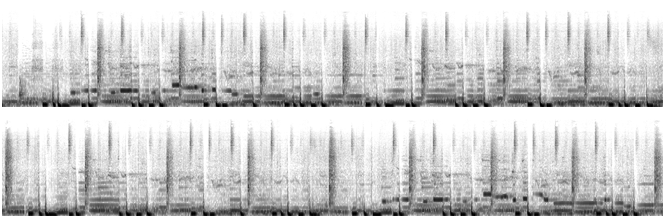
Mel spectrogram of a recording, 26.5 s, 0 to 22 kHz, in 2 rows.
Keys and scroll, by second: 0.0 ctrl+z, 1.3 ctrl+z, 2.4 ctrl+z, 3.5 ctrl+z, 4.2 ctrl+z, 5.2 ctrl+z, 6.0 ctrl+z, 6.5 ctrl+z, 8.4 ], 12.1 ctrl+z, 12.9 ctrl+z, 13.8 ctrl+z, 14.1 ctrl+z, 15.5 ctrl+z, 16.2 ctrl+z, 17.7 ctrl+z, 18.3 ctrl+z, 19.5 ctrl+z, 20.8 ctrl+z, 22.0 ctrl+z, 22.7 ctrl+z, 24.1 ctrl+z, 24.8 ctrl+z.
